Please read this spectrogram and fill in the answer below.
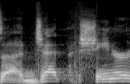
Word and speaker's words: Jet Shaner: Next one is Jet Shaner is how you pronounce it.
